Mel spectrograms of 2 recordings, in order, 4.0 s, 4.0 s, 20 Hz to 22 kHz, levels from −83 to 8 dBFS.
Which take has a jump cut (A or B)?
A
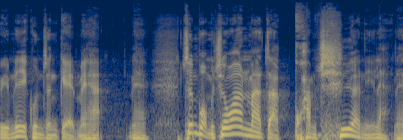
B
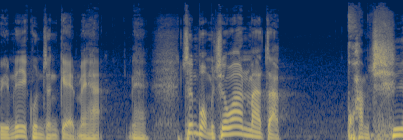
A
